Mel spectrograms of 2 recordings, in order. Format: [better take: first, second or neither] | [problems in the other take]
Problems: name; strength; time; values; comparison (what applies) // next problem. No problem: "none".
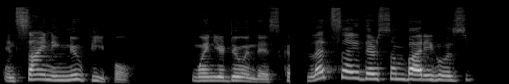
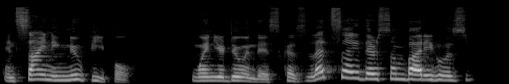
second | audio cutting out; at 3 s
